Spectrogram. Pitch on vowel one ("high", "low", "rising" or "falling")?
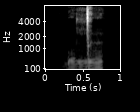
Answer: low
